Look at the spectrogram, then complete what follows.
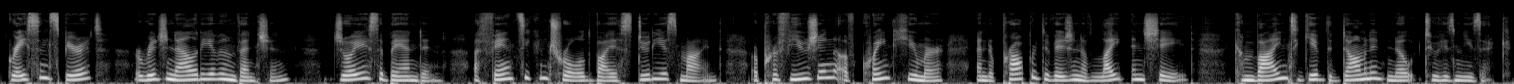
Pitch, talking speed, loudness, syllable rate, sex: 210 Hz, 145 wpm, -17 LUFS, 4.9 syllables/s, female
